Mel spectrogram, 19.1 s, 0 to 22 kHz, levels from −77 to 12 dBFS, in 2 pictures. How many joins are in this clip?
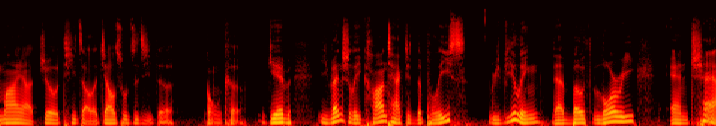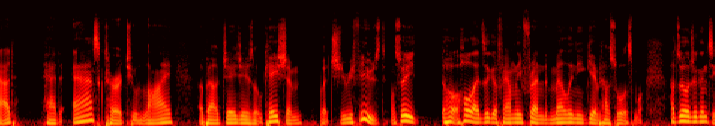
1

